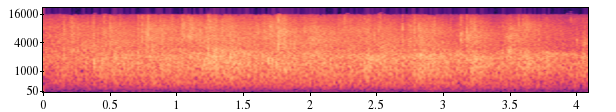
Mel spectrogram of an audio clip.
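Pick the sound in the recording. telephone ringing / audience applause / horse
audience applause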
